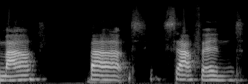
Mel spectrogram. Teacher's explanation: young people, when they said words like mouth or bout, they had their tongue a bit further forward in the mouth. So it might sound more like mouth, bat, south end, so that sort of feature. · Term: estuary English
